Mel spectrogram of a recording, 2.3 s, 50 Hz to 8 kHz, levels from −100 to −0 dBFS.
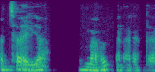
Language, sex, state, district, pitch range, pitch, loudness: Hindi, male, Bihar, Gaya, 120-140 Hz, 140 Hz, -29 LUFS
